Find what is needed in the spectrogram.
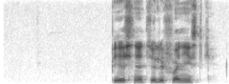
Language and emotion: Russian, neutral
